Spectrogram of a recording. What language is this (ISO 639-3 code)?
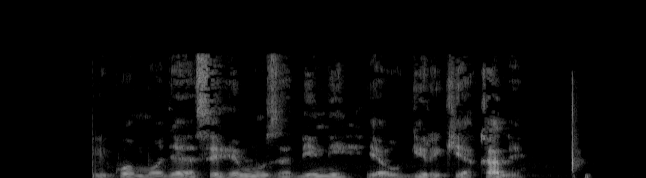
swa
